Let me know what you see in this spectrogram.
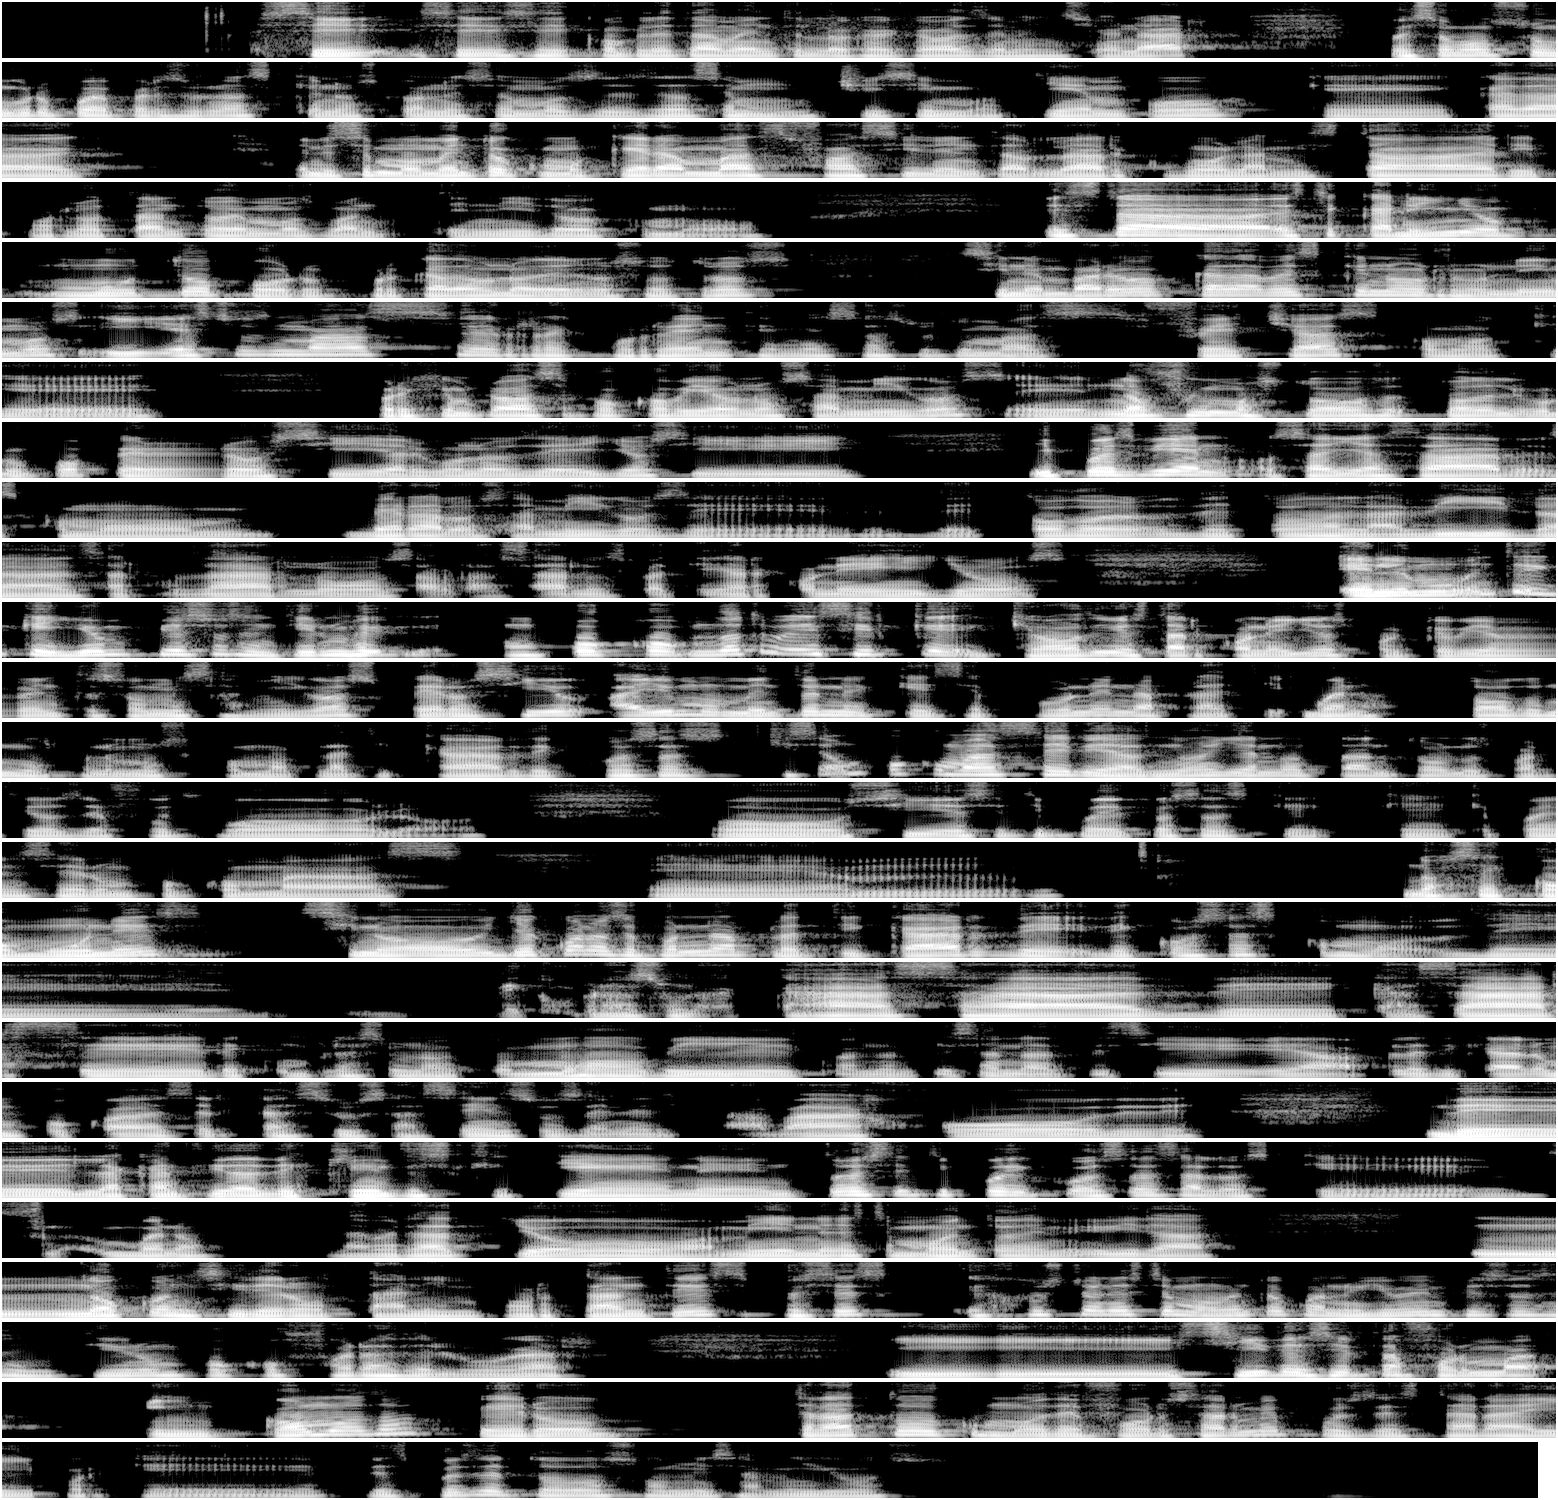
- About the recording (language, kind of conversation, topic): Spanish, advice, ¿Cómo puedo aceptar mi singularidad personal cuando me comparo con los demás y me siento inseguro?
- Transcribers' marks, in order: other background noise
